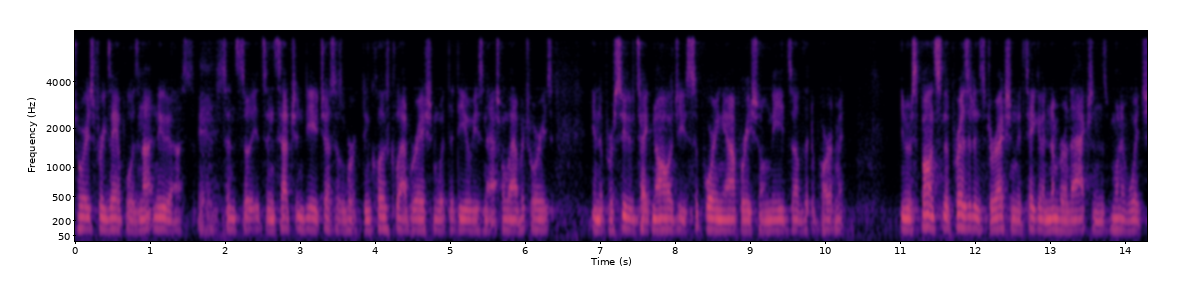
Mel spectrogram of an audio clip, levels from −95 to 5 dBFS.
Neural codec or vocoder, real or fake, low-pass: codec, 24 kHz, 0.9 kbps, WavTokenizer, small release; fake; 7.2 kHz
